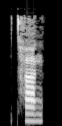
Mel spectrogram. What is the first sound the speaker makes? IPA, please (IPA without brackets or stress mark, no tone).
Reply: t̪ʰ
